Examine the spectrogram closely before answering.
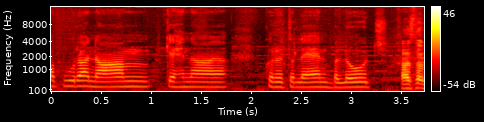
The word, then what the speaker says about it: Quratulain: तो उसने कहा कुरातुलैन कुरातुलैन। I love the way he said my name क्योंकि अरबिक प्रोनाउंसिएशन।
